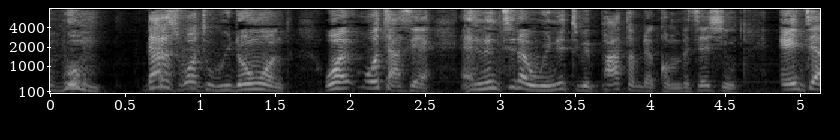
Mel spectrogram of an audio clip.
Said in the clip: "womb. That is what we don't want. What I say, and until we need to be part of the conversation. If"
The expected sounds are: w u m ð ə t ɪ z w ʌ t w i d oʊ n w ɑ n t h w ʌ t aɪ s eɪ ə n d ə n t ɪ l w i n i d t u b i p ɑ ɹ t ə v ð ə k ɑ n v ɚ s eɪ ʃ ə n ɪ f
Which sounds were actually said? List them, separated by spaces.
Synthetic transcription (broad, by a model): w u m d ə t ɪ s w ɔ t w i d oʊ n w ɑ n t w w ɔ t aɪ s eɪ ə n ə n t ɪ n w i n i d t u b i p ɑ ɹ t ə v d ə k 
